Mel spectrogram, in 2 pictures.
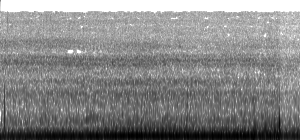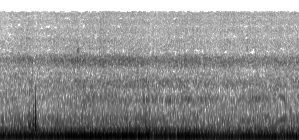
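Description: An engine revs up nearby and settles back down.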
